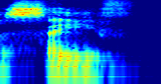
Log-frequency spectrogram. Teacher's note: سین کی صفت میں موٹا پڑھنا نہیں ہے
